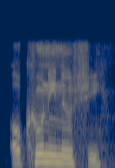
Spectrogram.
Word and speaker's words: Okuninushi: Okuninushi. Yeah, pronounced exactly like it's spelled.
